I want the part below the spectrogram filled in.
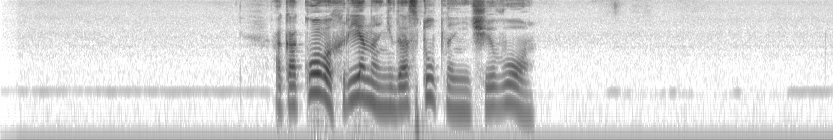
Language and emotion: Russian, angry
